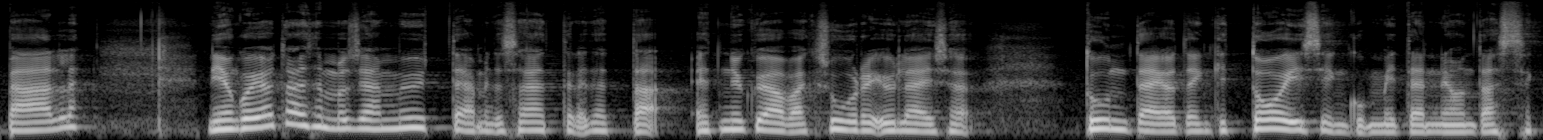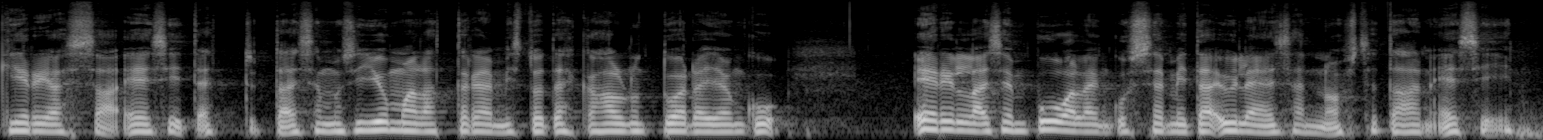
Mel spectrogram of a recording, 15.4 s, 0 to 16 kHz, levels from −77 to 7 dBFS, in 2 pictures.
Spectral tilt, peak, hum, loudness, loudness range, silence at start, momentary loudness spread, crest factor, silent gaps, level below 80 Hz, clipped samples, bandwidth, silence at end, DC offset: -6 dB/octave; 0 dBFS; none; -17 LUFS; 1 LU; 0.05 s; 7 LU; 18 dB; none; -56 dBFS; under 0.1%; 15 kHz; 0 s; under 0.1%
